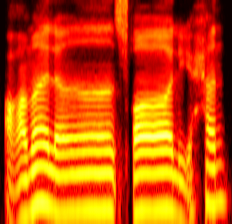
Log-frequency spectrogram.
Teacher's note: اب اس میں کوئی ڈفرنٹ چیز نہیں ہے، ایک فقط لام تنوین کا قاعدہ لگ رہا ہے، اور اس کے بعد ہم نے دیکھا کہ کون سا حرف ہے، حروف مصالحہ کے 15 حروفوں میں سے، حروف اخفا کے 15 حروفوں میں سے ایک حرف صاد آیا ہے، لہذا یہاں غنہ کریں گے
